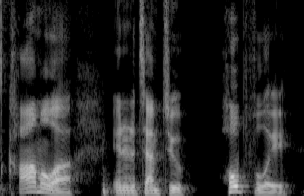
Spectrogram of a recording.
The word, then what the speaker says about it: Kamala: purposefully mispronounced her name they all went kamla kamla her name is Kamala in an attempt to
